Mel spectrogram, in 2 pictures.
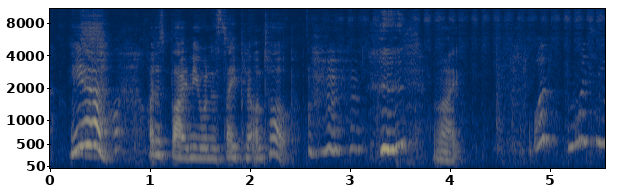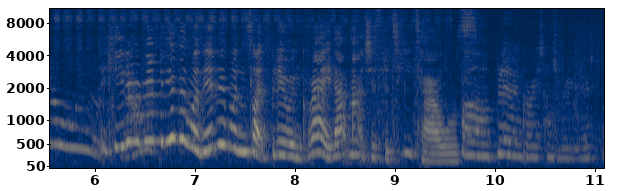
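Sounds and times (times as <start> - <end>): pencil scratching on paper: 0.0 - 11.0
high wordless voice: 4.8 - 7.4.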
